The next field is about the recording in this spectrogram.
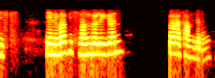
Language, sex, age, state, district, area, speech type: Bodo, female, 60+, Assam, Kokrajhar, rural, conversation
